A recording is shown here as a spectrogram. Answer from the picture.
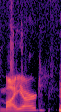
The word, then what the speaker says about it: Maillard: And I believe it's pronounced Maillard. – Oh, pardon me. Oh yeah. Oh yeah. That's right. It's French.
